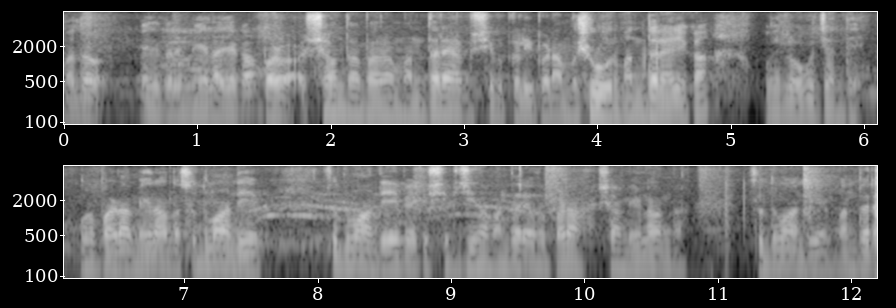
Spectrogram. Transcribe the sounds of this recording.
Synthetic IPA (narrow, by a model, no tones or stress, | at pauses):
mət̪ləb | ɪsːkəɾeːmeːlaːd͡ʒekaːbəɽa̰ə̰ʃaːɦʊ̃nd̪aːbəamənd̪əɾɛːʃɪbkəliːbəɽaːməʃɦuːɾmənd̪əɾɛːd͡ʒekaː | ʊd̪eːloːkd͡ʒənd̪eː | ʊbəɽaːmeːlaːʊ̃nd̪aːsʊd̪mãːd̪eːsʊd̪mãːd̪eːbekʃɪbd͡ʒiːd̪aːmənd̪əɾɛːʊtːbəɽaːəʃaːmeːlaːɦʊ̃nd̪aː | sʊd̪mãːd̪eːmənd̪əɾ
